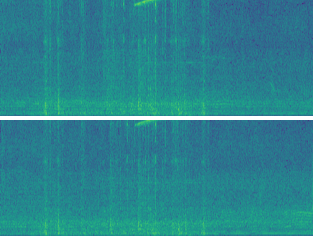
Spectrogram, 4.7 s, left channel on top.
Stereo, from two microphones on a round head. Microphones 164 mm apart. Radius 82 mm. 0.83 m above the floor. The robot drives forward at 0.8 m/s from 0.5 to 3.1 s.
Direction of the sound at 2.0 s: 50° left (ahead or behind).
